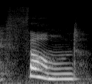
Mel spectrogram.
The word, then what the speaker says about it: thumb: Okay, if you did that: "I THUMMED a ride". There's no B sound in there at all, not at all, you don't pronounce the B at all.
